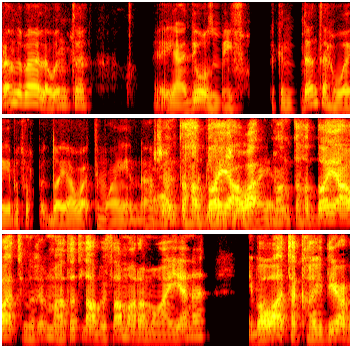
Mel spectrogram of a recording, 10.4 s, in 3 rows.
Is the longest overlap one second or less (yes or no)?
no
